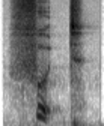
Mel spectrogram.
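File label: "foot", English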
